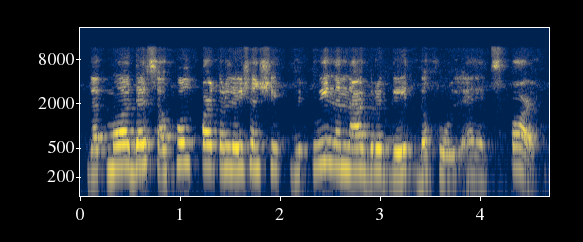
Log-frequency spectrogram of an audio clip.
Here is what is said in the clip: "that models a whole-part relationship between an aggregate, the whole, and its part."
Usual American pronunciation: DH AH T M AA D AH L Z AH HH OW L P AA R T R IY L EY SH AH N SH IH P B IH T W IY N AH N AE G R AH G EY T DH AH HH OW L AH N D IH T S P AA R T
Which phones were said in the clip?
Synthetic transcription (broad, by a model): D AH T M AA D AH L S AH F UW L P AA R T R IY L EY SH AH N SH IH P B IH T W IY N AH N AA G R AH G EY T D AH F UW L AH N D IH T S P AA R T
